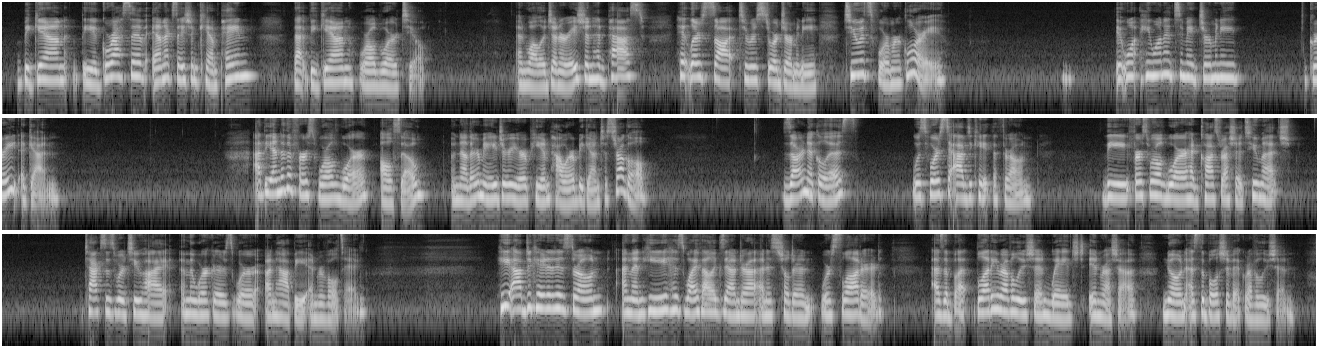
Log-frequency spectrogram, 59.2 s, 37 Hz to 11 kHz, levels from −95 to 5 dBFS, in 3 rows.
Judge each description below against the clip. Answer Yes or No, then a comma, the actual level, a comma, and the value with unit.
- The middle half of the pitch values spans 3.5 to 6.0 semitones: Yes, average, 4.2 semitones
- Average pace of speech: No, slow, 105 wpm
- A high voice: Yes, high, 215 Hz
